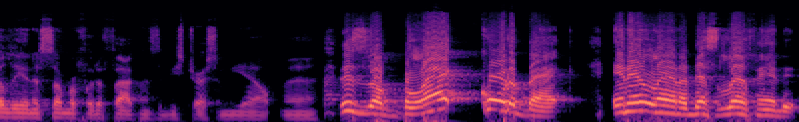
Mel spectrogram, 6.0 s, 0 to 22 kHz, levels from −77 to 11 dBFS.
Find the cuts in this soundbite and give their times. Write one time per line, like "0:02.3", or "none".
0:02.4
